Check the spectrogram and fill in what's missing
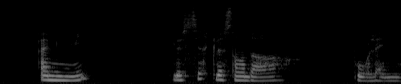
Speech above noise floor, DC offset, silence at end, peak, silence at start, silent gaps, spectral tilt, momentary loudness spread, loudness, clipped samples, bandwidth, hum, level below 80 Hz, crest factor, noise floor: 32 dB; under 0.1%; 0 s; -22 dBFS; 0.4 s; none; -6 dB/octave; 12 LU; -43 LUFS; under 0.1%; 17 kHz; 60 Hz at -70 dBFS; -76 dBFS; 22 dB; -73 dBFS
